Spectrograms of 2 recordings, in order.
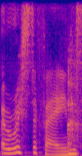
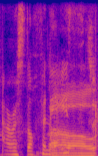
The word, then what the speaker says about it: Aristophanes: Now I pronounced his name Aristophanes. Aristophanes. Aristophan. Listen listen. I know. Yeah. I said Aristophanes. And my Listen. I My 10year-old son said, "Mommy, don't say that in public. It's Aristophanes."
